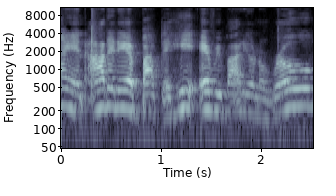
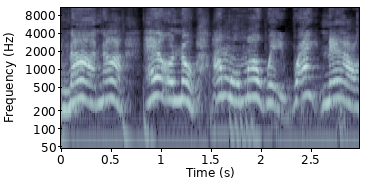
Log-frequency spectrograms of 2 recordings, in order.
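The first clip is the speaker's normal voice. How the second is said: loud, high, heated refusal; furious insistence; 6 semitones higher, 6 dB louder than usual. Retold or imitated. Coworker on the phone heading to school, loud and furious. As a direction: shout it while already racing off. Coworker rushing to her child.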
